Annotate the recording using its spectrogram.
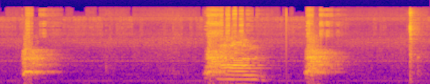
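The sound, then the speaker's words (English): Several of the speaker's own dogs bark in a few sharp bursts, one drawn-out bark with a whining, yelping tone in the middle, heard in the background over a low steady hum. “That's my dogs in the background. I hope they'll stop soon.”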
